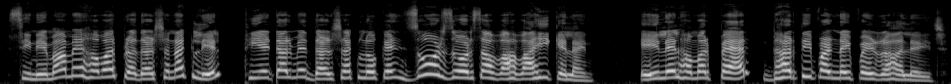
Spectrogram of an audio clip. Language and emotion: Maithili, happy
